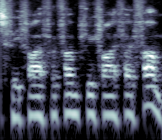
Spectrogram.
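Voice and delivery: low-key, soft chant; muttered ogre's refrain; receding giant. A narrator's reading. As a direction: chant it quietly as the giant heads off.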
